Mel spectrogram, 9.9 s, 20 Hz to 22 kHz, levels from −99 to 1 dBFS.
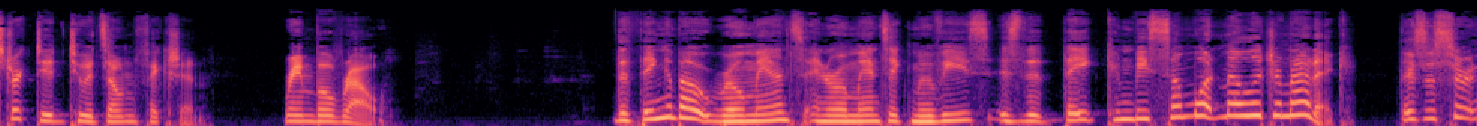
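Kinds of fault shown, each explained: Nothing stood out on listening to this speech.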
